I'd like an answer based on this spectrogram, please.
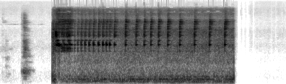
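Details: A Pacific herring, a fish of cold northern waters, farts underwater, releasing gas in a raspy, crackling burst that breaks into rapid ticks near its end.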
